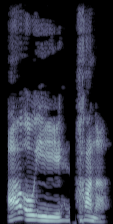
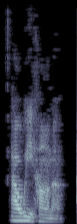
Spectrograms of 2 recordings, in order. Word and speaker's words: Aoi Hana: To get into characters, I guess I'll lead things off, though, with talking about the main character, Aoi Hana. – Aoi Hana. – Actually, Tucker explicitly said it is not pronounced as one syllable, it's three syllables.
